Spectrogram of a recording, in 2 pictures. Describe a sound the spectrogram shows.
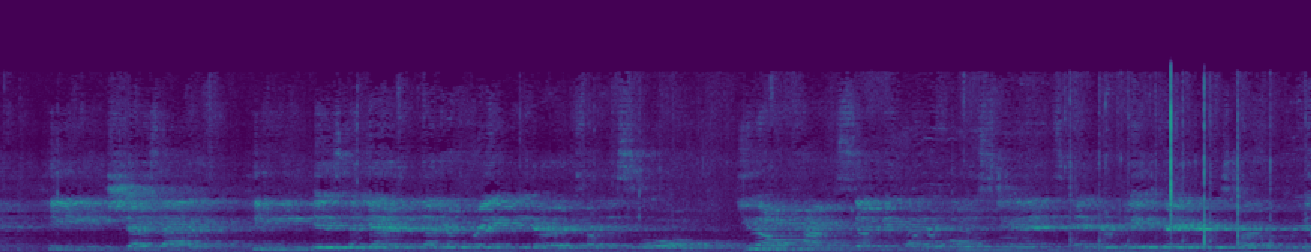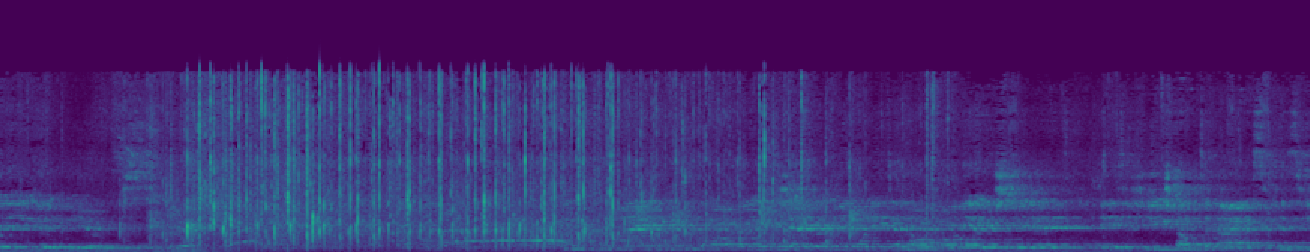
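A group of children sing together.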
